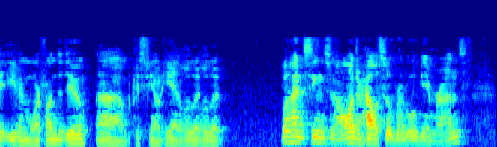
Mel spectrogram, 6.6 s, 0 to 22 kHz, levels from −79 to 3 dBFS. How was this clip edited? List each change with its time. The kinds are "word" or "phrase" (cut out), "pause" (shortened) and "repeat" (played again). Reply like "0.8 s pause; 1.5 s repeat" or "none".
1.2 s pause; 2.7 s repeat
